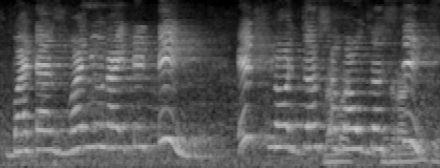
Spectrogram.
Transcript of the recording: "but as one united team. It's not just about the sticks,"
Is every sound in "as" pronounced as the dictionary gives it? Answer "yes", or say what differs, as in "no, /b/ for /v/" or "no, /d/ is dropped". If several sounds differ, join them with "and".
yes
